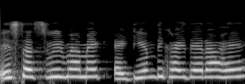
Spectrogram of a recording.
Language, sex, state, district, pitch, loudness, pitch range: Hindi, female, Chhattisgarh, Rajnandgaon, 340 Hz, -15 LUFS, 330-355 Hz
